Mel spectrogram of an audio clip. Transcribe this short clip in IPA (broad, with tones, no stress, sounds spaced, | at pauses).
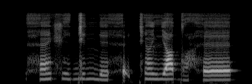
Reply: h ɛ̃˨˦ ʃ e̤˧ ɟ e˧ ŋ e˨ h ɛ̰˦ cʰ ə̃˦ lʲ ɛ˦ dˤ ə̤˧ h ɛː˧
